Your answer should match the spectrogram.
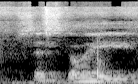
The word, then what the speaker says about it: systole: Systole is how to say it.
